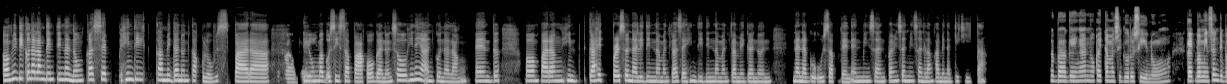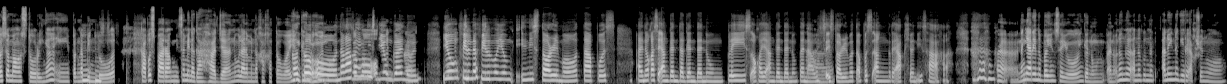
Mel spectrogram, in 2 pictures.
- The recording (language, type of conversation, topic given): Filipino, podcast, Bakit mahalaga sa iyo ang paggamit ng mga emoji o sticker sa pakikipag-usap online?
- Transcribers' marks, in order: chuckle; laughing while speaking: "yung ganun"; giggle; unintelligible speech; laugh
